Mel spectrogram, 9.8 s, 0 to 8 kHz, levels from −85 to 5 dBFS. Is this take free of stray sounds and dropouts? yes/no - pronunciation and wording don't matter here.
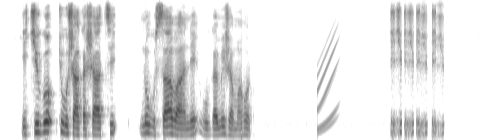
no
